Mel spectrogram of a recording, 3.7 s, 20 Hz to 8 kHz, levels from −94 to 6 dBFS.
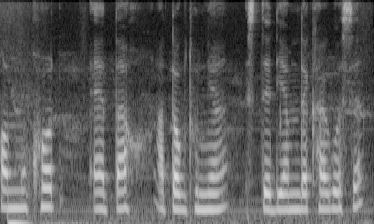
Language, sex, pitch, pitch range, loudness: Assamese, female, 225 Hz, 220-240 Hz, -19 LUFS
